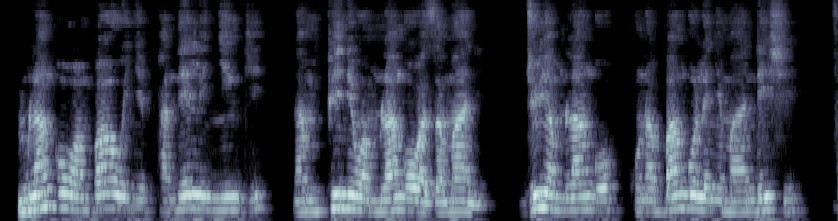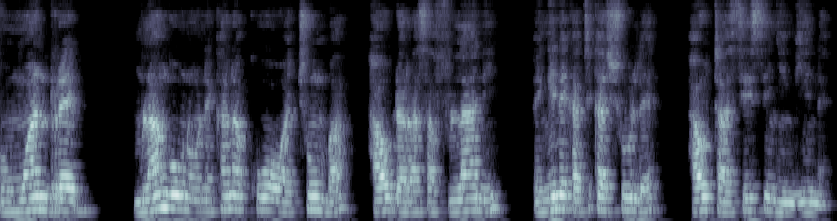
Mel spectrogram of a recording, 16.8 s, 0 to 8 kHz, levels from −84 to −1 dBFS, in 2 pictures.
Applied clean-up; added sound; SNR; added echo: none; none; none; reverberation time 0.2 s.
